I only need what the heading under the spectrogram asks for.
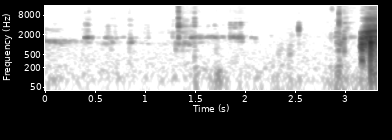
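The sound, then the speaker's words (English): Someone sips a cold drink: faint, scattered wet mouth clicks and small slurps, then a short louder breathy rush at the end. No talking. “Let me take a sip of my nice cold beverage first.”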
